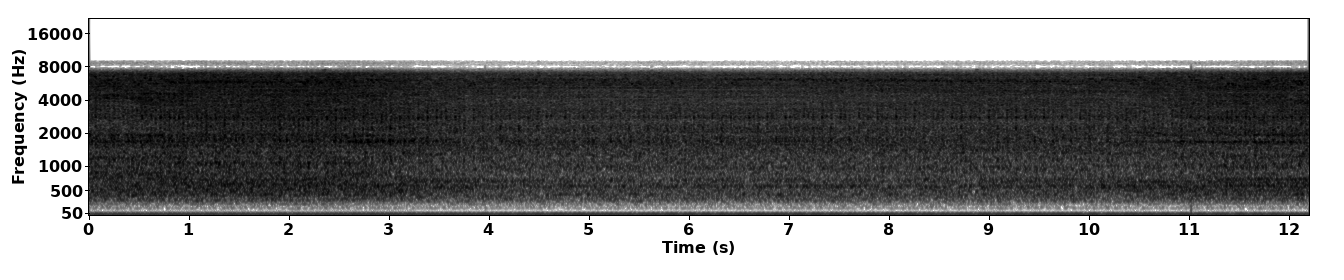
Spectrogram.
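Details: Honda CR-V engine at idle: even tapping about 160 per minute over hissy background; knock in engine, cause not identified.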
